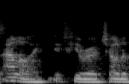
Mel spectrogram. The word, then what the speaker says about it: a11y: a and the y therefore a 11y which also nicely phonetically you can pronounce as ally if you're a child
